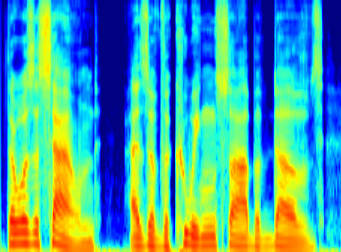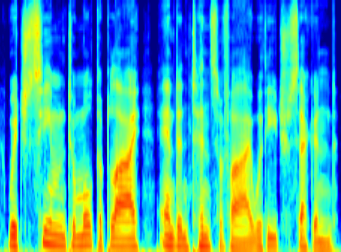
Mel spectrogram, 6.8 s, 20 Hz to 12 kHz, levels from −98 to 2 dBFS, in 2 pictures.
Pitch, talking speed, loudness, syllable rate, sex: 115 Hz, 175 wpm, -17 LUFS, 4.8 syllables/s, male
